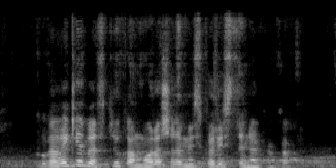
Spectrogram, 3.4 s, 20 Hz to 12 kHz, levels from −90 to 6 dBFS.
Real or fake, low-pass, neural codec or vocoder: fake; 10.8 kHz; codec, 44.1 kHz, 7.8 kbps, DAC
